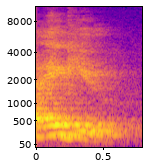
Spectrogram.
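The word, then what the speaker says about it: ague: also feared something that they call it egg you sometimes pronounce a a-g-u-e uh also referred to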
